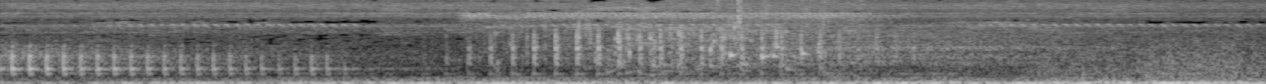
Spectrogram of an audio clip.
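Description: Film-teaser sound design: a deep, steady rumble under a fast pulsing drone that shifts higher about a second and a half in.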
